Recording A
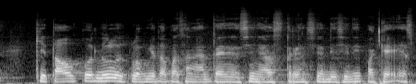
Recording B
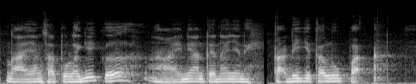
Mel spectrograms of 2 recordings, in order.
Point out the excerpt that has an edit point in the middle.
B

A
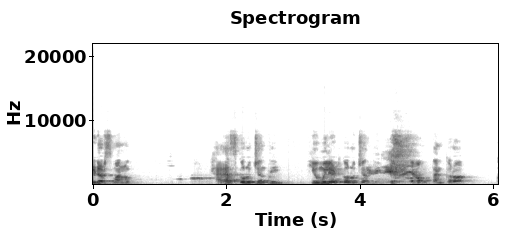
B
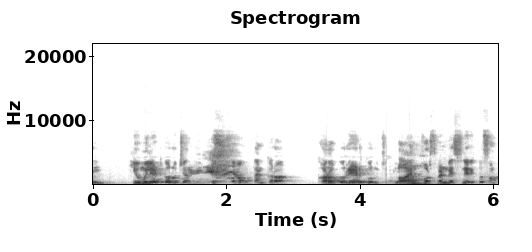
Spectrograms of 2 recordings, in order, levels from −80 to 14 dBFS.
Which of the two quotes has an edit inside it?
B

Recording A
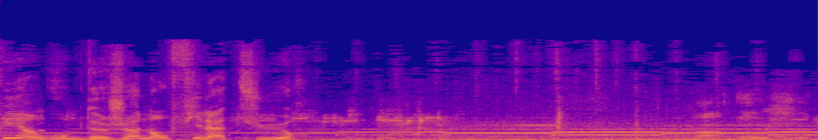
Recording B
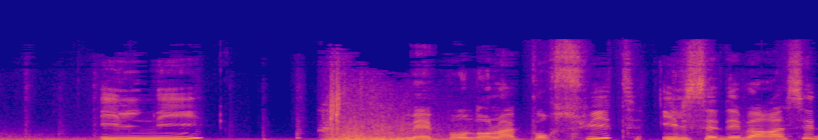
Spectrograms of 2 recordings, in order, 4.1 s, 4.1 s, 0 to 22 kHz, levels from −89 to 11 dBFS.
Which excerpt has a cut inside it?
B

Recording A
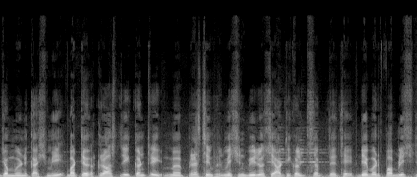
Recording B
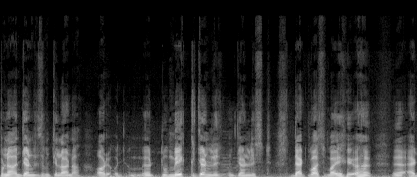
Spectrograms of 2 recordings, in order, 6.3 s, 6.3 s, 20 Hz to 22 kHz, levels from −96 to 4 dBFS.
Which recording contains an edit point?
A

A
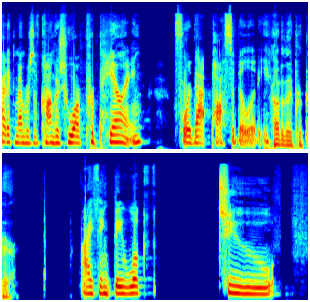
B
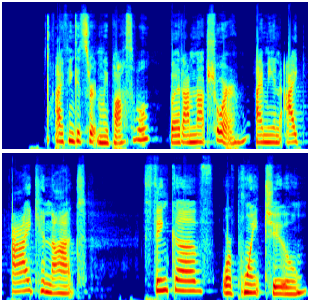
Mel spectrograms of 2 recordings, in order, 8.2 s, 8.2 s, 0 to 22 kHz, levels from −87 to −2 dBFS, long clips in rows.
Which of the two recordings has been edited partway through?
A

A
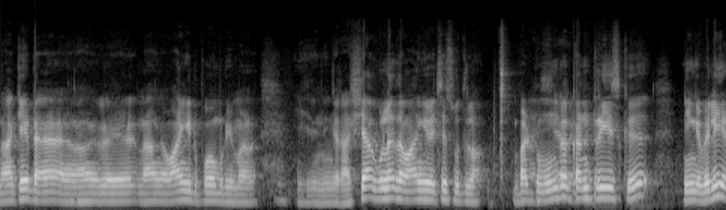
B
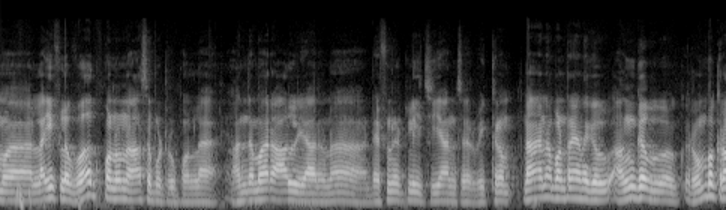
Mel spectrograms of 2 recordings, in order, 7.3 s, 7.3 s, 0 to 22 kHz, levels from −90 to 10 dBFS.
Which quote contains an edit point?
B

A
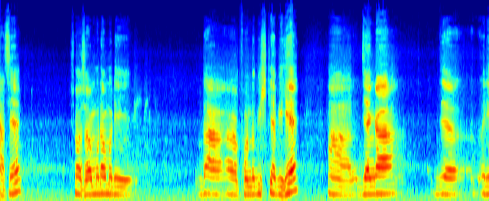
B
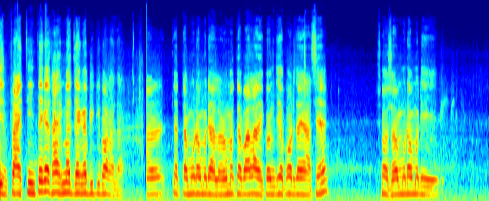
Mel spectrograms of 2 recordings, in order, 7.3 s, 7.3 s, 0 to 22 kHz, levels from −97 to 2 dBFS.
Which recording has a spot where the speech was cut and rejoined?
B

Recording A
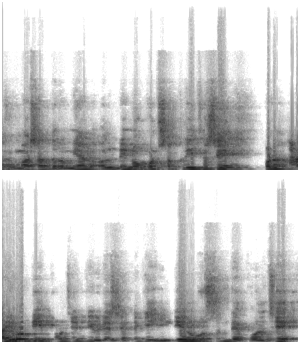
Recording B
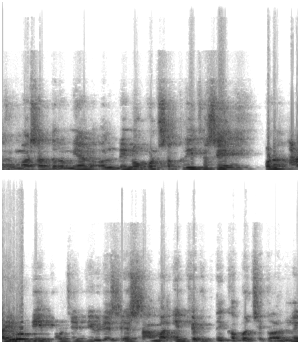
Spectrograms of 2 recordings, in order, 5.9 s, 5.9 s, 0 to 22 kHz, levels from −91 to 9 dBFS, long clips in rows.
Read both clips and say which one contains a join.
B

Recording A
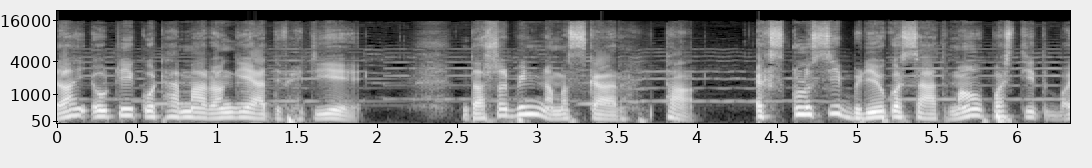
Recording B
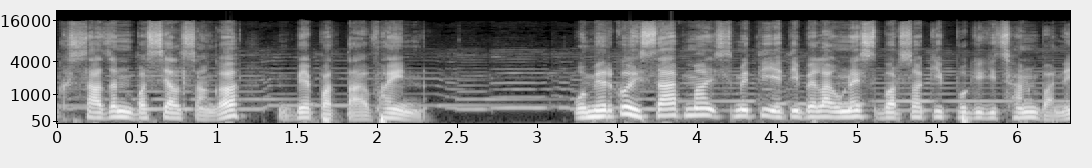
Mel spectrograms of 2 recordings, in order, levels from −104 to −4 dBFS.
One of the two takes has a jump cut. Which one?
A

